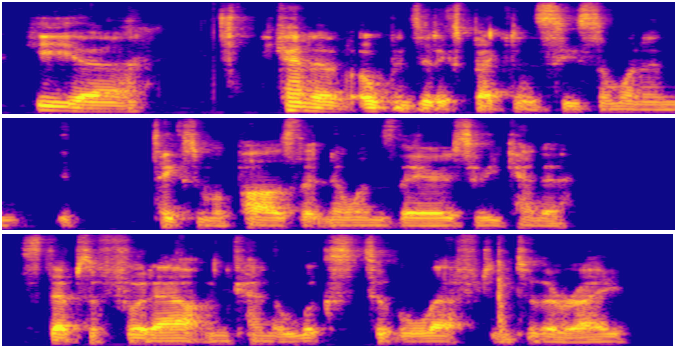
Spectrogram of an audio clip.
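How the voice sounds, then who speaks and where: A man talks at a fairly quick pace. His loudness swings widely from moment to moment. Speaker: game master. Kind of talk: tabletop role-play narration. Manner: quieter than usual; hesitant, many fillers.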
